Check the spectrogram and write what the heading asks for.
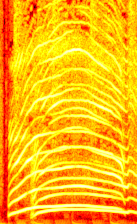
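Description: A loud emergency-vehicle siren wail sweeps upward and then holds a steady, bright tone for over a second before fading slightly at the end, with no talking.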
